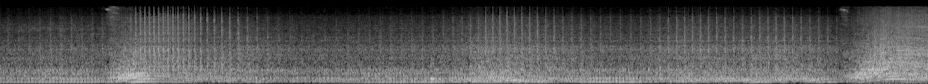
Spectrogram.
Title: Infiniti G35 2004 Engine Knocking or Timing Chain Tensioner tapping_??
